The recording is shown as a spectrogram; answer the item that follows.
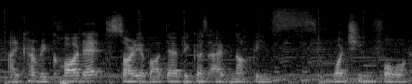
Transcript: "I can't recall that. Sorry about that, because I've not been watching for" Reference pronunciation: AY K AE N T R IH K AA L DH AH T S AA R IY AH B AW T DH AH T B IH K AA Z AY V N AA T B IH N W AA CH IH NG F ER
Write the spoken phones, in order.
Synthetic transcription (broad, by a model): AY K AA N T R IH K AA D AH T S AA R IY AH B AW T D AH T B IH K AA S AY V N AA T B IH N W AA CH IH NG F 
